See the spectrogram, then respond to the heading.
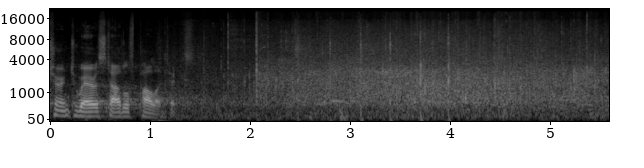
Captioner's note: applause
